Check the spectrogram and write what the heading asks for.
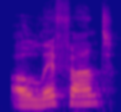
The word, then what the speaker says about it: Oliphant: This is heading off into areas of Pleasant Plains, Oliphant, there you go. That's how you pronounce it.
